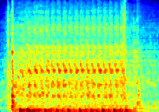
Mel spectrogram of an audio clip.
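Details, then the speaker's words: Toyota Camry cold start in snow: a steady rapid cranking churn for about two seconds that never catches, then stops; no fuel pump heard, so owner suspects fuel pump failure. "I don't hear the fuel pump uh-oh oh no uh-oh we have fuel pump failure oh my God I almost had a perfect record of Toyotas this sucks"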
